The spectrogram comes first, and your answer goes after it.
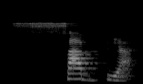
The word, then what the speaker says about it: sábia: colocado na penúltima sílaba tem os aqui a mesma grafia mas não aceita o mudou de posição e virou sabiá é só por causa de um assento já não tô falando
